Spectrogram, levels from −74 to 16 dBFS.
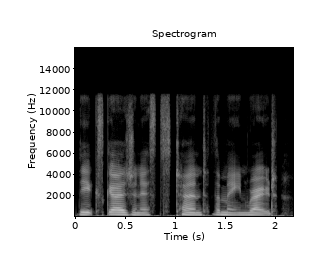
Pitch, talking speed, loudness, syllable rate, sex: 180 Hz, 190 wpm, -17 LUFS, 5.5 syllables/s, female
